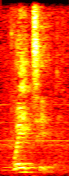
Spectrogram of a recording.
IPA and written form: ˈweɪtɪd (waited)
